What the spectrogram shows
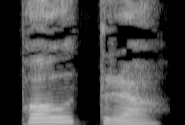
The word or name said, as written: ಪೌತ್ರ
